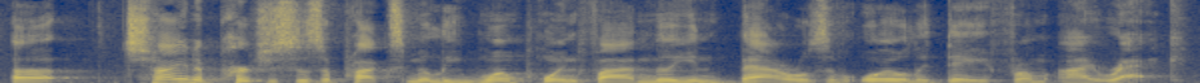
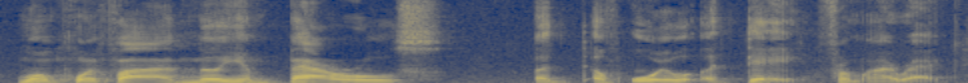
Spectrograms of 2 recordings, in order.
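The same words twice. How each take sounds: First: Said in the usual way. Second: Slowed down, every number weighed. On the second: Shown as a demonstration. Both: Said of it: "repeats the figure slower".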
